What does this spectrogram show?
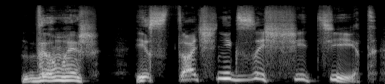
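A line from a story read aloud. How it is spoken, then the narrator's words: Snarling hiss. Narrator (Russian): скалясь прошипел Андрей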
